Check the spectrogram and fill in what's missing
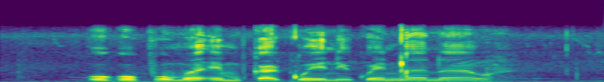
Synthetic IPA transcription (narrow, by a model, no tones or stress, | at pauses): uk̬upʰumaʔem̩ɡ̥ʱaǃwenik̬ʼwɛŋ͡ǀanaːwa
